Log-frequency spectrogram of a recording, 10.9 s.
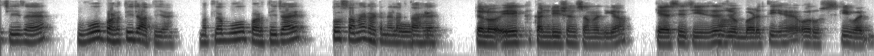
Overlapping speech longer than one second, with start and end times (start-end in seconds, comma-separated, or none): none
